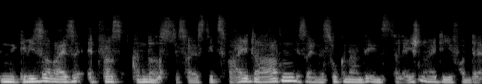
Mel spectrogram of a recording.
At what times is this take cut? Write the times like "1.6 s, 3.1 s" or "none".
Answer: 1.8 s, 3.0 s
